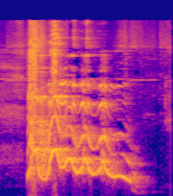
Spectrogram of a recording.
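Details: A Cocker Spaniel howls along while its owner plays the harmonica, giving a wavering, tuneful howl that wobbles up and down before sliding lower.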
